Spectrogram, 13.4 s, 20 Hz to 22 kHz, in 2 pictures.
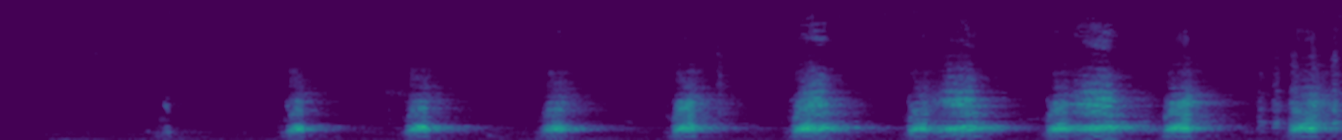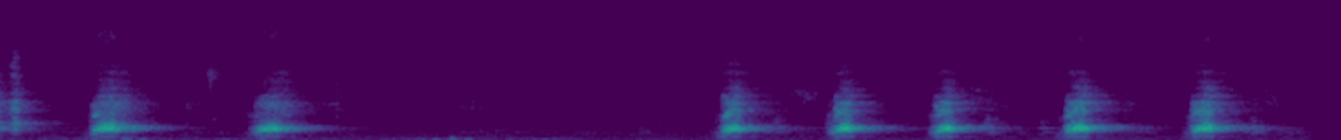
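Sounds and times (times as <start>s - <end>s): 
low steady background rumble: 0.2s - 13.4s
duck quacking harshly on a canal in Europe: 1.4s - 7.4s, 10.3s - 12.9s.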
